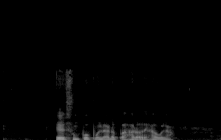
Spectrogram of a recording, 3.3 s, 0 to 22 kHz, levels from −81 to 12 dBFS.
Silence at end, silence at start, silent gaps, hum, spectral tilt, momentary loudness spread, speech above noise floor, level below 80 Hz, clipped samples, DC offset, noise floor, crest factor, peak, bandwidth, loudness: 0.75 s; 0.85 s; none; none; -7.5 dB/octave; 6 LU; 40 dB; -52 dBFS; under 0.1%; under 0.1%; -77 dBFS; 22 dB; -18 dBFS; 11.5 kHz; -38 LUFS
